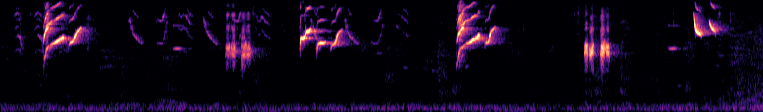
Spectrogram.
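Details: Oriental magpie-robin song used to provoke fighting, given in bursts of sharp whistled sweeps and rasping notes, separated by pauses of about a second, over a low steady hum.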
